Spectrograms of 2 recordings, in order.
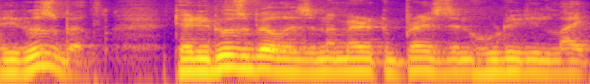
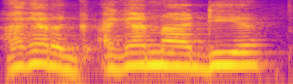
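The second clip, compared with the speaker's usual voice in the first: higher-pitched, eager retold pitch; mock eager greeting; 6 semitones higher than usual. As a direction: hail the president with a bright idea, playfully acted.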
